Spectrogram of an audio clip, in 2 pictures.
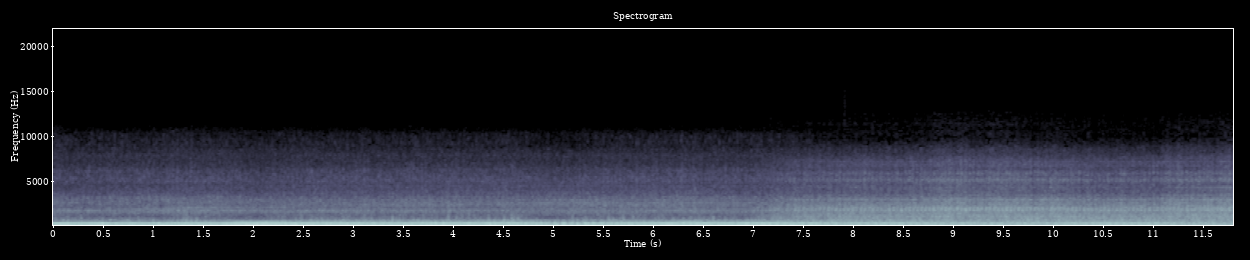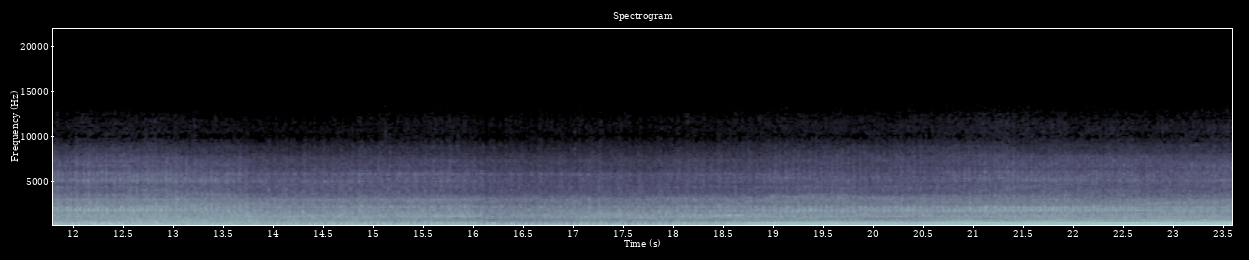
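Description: Sport motorcycle engine running while riding, with wind rushing over the bike. About halfway through the engine note drops as the throttle closes, then near the end it wavers and climbs again as the bike accelerates.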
